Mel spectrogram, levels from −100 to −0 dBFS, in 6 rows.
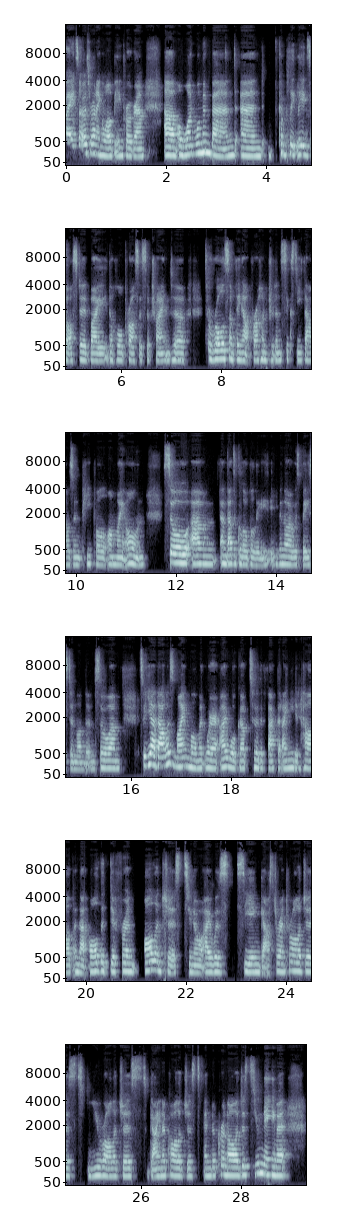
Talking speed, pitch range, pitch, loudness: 165 wpm, 160-180 Hz, 170 Hz, -22 LUFS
